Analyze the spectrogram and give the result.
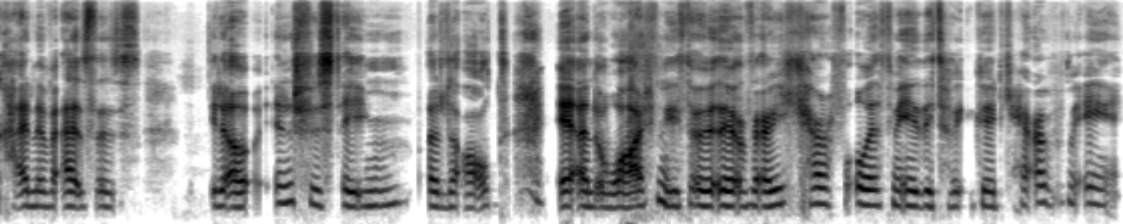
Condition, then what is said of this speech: Spasmodic dysphonia. So I think what you're asking is for me to talk a little bit about my vocal issues.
